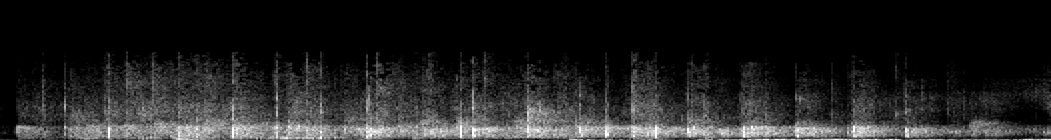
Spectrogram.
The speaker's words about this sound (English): If you wouldn't mind applauding as he gets up, that would be brilliant.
